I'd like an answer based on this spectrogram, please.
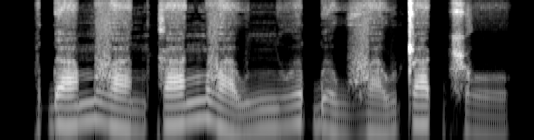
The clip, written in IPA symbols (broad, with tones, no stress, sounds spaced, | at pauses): ɗ a˧˥ m v a˨˩ n k a˧˥ ŋ v a˨˩˨ w ɲ u˧˥ ə̯ ɓ ə˨˩ w v a˨˩˦ w ʈ a˦˥ k̚ ʂ o˨˩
